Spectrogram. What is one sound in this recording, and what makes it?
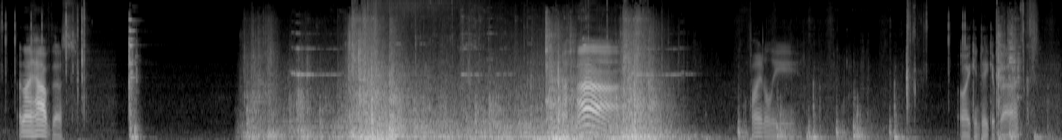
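Heavy metal gears clank and grind into place.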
